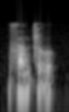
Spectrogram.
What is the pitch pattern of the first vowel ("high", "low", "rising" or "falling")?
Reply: rising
